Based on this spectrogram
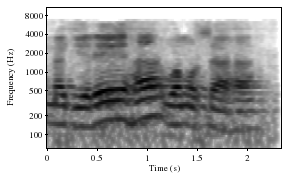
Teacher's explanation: حفص فقط عنده في هذا المكان الألف يميلها إلى الياء، مجراها يقراها مجريها ومرساها في قراءة حفص. · Term: إمالة كبرى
